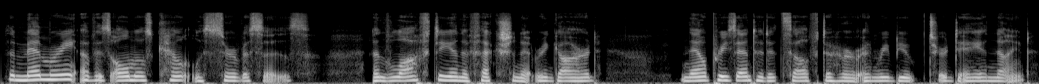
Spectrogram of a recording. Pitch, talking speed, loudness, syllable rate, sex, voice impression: 175 Hz, 135 wpm, -16 LUFS, 4.5 syllables/s, female, slightly feminine, very adult-like, slightly dark, slightly raspy, very calm, slightly unique, very elegant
